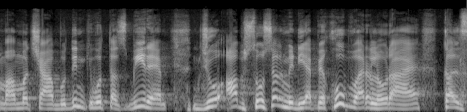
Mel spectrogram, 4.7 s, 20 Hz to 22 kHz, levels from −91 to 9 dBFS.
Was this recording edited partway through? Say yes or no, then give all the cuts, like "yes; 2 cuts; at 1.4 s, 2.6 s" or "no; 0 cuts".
no; 0 cuts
